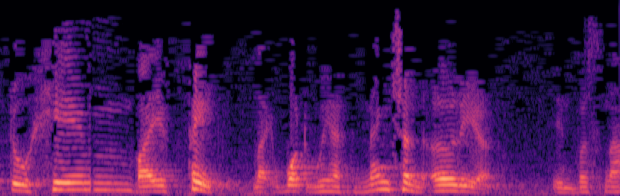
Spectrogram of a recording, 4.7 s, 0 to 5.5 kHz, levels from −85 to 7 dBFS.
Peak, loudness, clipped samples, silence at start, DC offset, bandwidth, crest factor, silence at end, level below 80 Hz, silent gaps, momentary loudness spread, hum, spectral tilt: -2 dBFS; -20 LUFS; under 0.1%; 0 s; under 0.1%; 5.2 kHz; 18 dB; 0 s; -54 dBFS; none; 12 LU; none; -10 dB/octave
